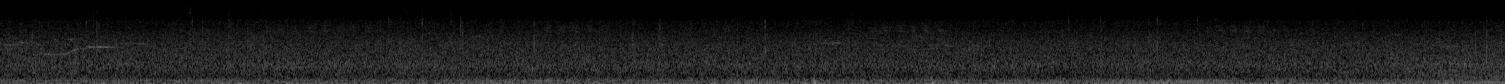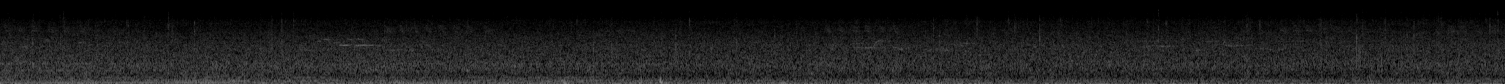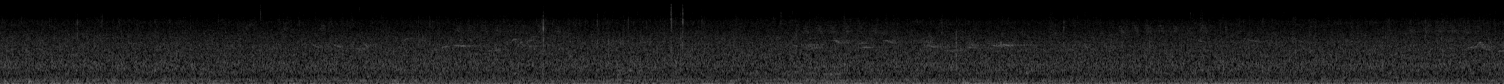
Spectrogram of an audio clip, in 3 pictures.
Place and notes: Schönblick, Forbach, Deutschland - Black Forest village at the creek
Morning atmosphere, medium rain, nearby small creek, distant traffic (handheld recorder, xy-stereo)
Forbach, Germany, 26 April 2019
